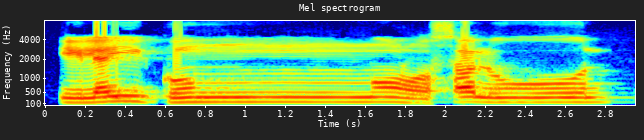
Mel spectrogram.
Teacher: میم ساکن کے بعد میم آئے تو میم کو میم سے ملا کر غنہ کے ساتھ پڑھا جائے گا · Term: ادغام شفوی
